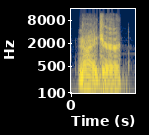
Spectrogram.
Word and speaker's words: Niger: It's Niger, isn't it? Yes. Niger. Yep, that's how you spell it. That's the correct way of pronouncing Niger.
